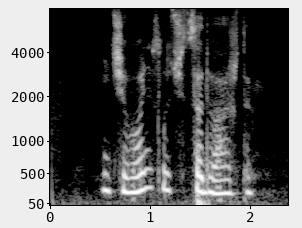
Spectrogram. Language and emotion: Russian, sad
